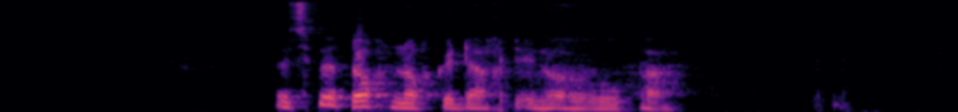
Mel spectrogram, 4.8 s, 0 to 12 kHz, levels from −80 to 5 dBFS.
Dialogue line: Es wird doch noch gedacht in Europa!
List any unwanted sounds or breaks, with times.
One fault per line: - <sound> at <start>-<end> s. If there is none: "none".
none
